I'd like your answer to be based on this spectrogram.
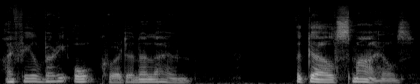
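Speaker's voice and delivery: plain reading voice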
